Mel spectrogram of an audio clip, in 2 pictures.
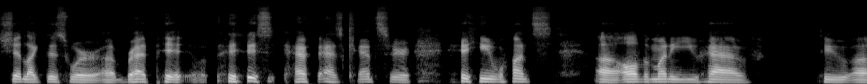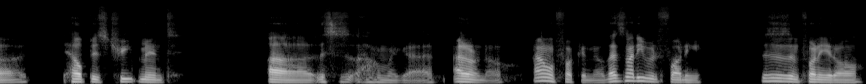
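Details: Adult man speaking; normal speech.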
